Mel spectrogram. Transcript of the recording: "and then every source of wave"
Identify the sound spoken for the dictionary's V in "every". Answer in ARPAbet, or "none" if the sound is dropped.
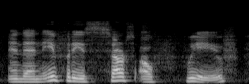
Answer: F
